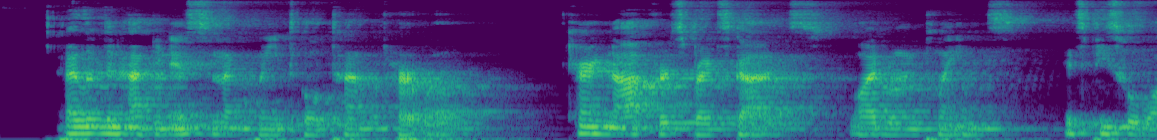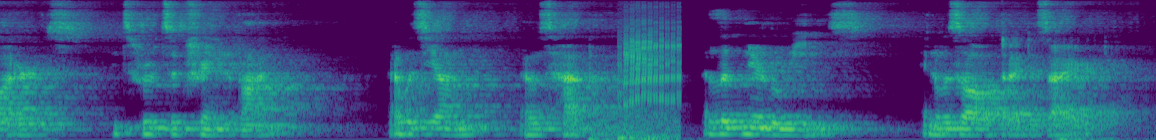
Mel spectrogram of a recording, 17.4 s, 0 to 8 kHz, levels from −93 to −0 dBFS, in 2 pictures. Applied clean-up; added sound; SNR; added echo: none; Bird; 3 dB; reverberation time 1.3 s.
